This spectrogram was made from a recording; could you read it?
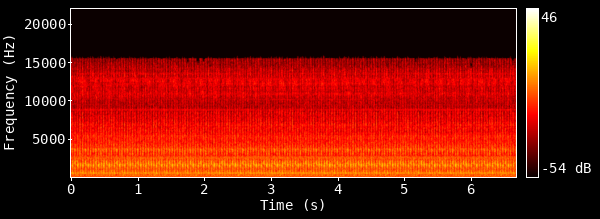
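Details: Peugeot 407 2.0 HDI diesel, 400,000 km, after replacing the full timing set: even, steady diesel clatter at idle with a fast regular beat, no knocks or misses; normal idle.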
